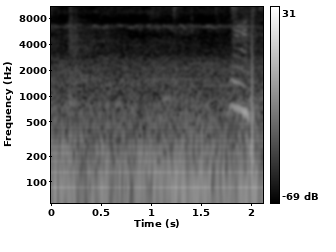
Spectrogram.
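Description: A macaque gives one short, high call near the end that slides down in pitch, over faint low background noise.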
